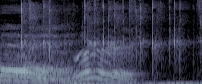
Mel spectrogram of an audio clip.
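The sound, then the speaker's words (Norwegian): A quick run of hand claps patters throughout, fairly loud, while a voice sings out a long wavering 'ooh' that rises and falls over them. “Ja, det er noe å klappe for, faktisk.”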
